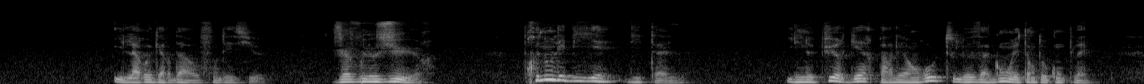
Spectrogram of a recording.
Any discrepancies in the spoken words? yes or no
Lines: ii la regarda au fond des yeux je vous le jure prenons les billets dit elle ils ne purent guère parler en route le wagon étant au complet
no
